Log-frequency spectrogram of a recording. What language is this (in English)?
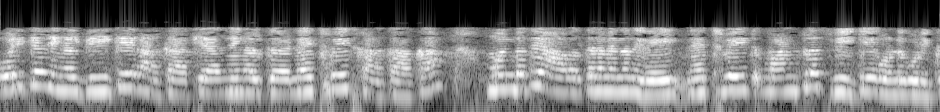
Malayalam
